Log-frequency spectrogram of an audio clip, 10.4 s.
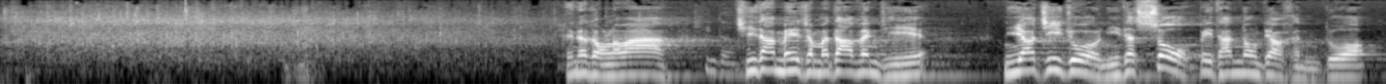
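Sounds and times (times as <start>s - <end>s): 
crowd applauding: 0.0s - 5.3s
speech: 4.2s - 10.3s.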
